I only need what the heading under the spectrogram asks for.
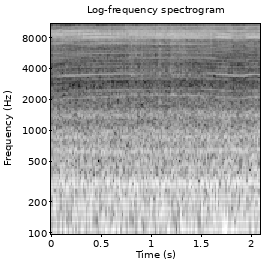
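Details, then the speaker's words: ASUS Dual RX6750XT graphics card running Unigine Heaven under heavy load, microphone held close: faint steady high-pitched coil whine over fan rush, seemingly from the card's centre, before any repaste, pad or choke fixes. "So that is coil wine and it should replicate basically what you're seeing on the screen. I'm pretty sure it's coming from somewhere reasonably central."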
